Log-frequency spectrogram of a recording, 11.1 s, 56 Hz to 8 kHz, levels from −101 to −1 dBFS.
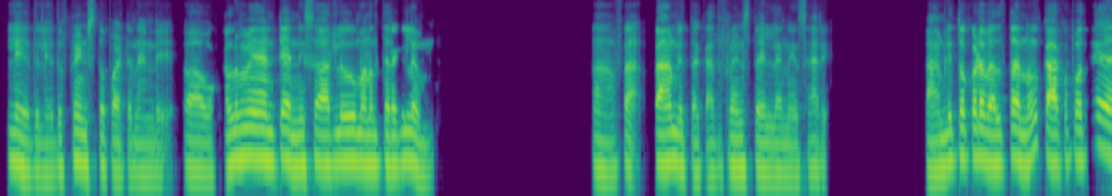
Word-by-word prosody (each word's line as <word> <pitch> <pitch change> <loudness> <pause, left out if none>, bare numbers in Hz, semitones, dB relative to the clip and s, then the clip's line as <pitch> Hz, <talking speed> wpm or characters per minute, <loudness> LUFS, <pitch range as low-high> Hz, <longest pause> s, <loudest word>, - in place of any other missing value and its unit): లేదు, 115 -4 -1
లేదు. 105 +3 -6
ఫ్రెండ్స్‌తో 130 -3 -2
పాటేనండి. 105 -2 -5 0.3
ఆహ్, 110 -1 0
ఒక్కలమే 145 +8 +1
అంటే 145 +1 0
అన్ని 130 0 0
సార్లూ 135 0 +2 0.2
మనం 130 0 +2
తిరగలేం. 130 -3 +1 1.7
ఆ! - - -3 0.2
ఫా - - +1 0.2
ఫ్యామిలీతో 135 -4 +3
కాదు 105 +1 -6
ఫ్రెండ్స్‌తో 120 0 -3
వెళ్ళానీసారి. 110 +1 -5 1.0
ఫ్యామిలీతో 130 +7 0
కూడా 155 -1 +7
వెళ్తాను. 135 +1 +3 0.2
కాకపోతే 150 +7 +3
130 Hz, 115 wpm, -21 LUFS, 110-140 Hz, 1.7 s, కూడా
